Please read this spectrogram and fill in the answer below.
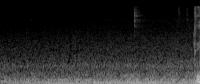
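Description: Background room tone during a pause in speech: a steady low hum with a faint hiss.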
